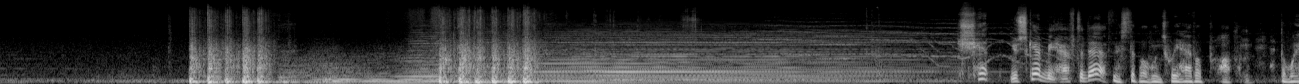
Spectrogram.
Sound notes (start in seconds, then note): 1.8 loud knocking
